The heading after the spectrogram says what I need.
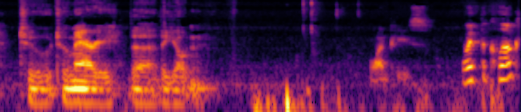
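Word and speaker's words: jötunn: Land of the Giants joten jenim Yen Yen uh again just pronouncing it like a J in English so the AI doesn't can't really get some uh some of that Nuance down yoten and it doesn't take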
